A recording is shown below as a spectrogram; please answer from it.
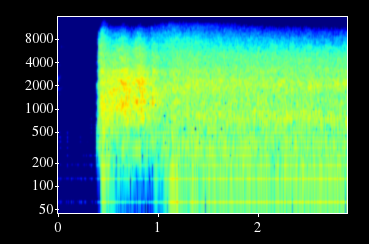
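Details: Spare Nissan GQ Patrol during rebuild, exhaust cut, started: catches and settles into a loud, raspy, even idle with sharp open-exhaust bark and soot; runs steady and sounds fine.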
